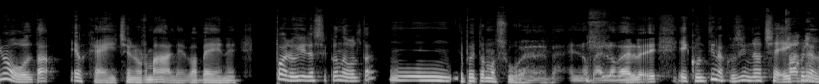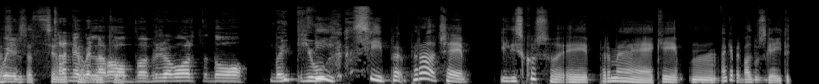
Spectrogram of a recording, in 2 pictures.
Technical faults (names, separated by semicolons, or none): time-stretched section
